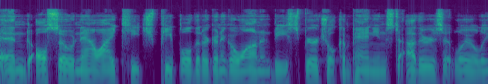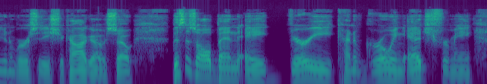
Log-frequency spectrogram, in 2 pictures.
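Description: In a normal speaking voice, a man with a fairly low pitch and an American accent talks at a fairly quick pace with fairly even intonation, the sound dry and close with no echo against a quiet background. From US South, South Georgia. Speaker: podcast producer and professor of spirituality. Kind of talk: interview conversation.

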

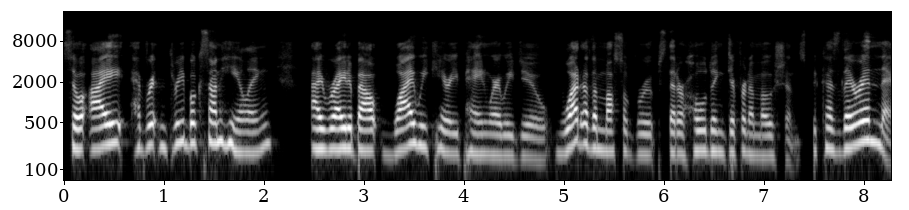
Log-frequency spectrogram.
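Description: With an American accent and a plain, everyday voice, a woman speaks at a moderate pace in a dry, close sound with no echo and a quiet background. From United States. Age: 40s. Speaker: bodywork therapist and author. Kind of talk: interview.

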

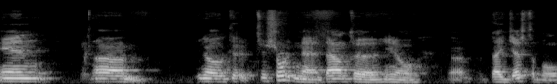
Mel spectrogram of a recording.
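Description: A man's voice, fairly high in pitch. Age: 60s. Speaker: photo and video analyst for a UFO research group. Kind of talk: casual chat. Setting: on location with a group.

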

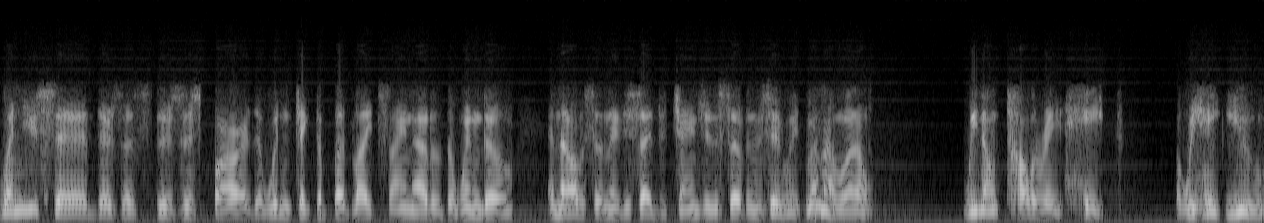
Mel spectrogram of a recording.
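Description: A man with an American accent speaks at a moderate pace, his pitch medium with ordinary variation. It is a plain, everyday voice. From Texas. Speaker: caller. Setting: phone call.

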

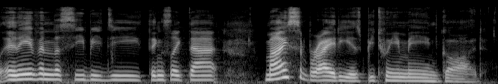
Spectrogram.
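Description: A woman's medium-pitched voice in a Boston accent, at a fairly slow pace. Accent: Boston-area New England. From Massachusetts, South Shore. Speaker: guest in recovery. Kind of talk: casual chat. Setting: recovery center room. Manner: animated.

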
